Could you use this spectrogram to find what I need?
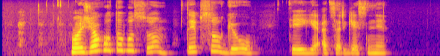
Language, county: Lithuanian, Vilnius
